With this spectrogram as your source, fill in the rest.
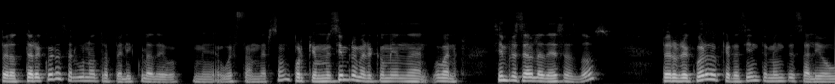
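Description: Clock slip clicks run from 0.12 s to 8.34 s, roughly every 20 ms, so the speech carries a soft, continuous rattle rather than separate ticks, clearest on loud sustained sounds and gone in pauses. The likely cause is two devices on unsynchronised clocks, differing by around a thousand parts per million, so a single sample is dropped or repeated each time the drift adds up to a full sample.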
